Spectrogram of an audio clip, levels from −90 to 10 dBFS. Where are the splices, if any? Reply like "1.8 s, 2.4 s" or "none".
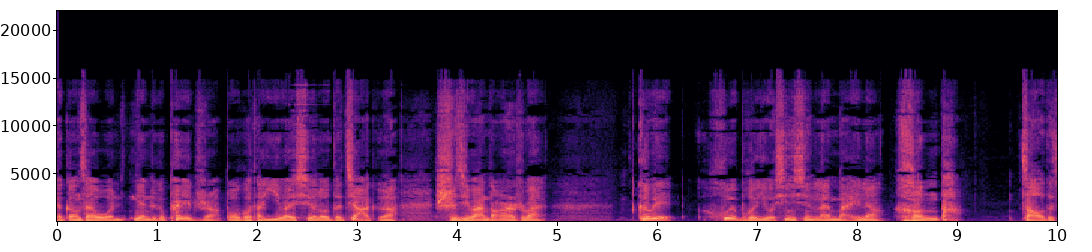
8.3 s

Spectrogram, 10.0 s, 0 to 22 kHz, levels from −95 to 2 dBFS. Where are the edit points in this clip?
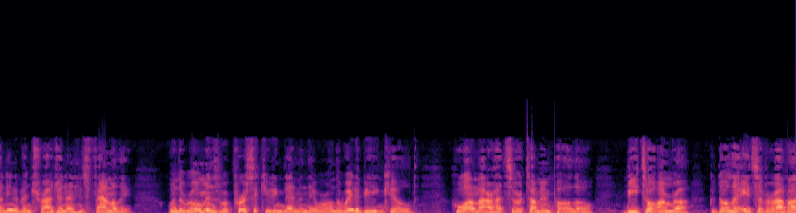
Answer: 5.5 s, 7.7 s

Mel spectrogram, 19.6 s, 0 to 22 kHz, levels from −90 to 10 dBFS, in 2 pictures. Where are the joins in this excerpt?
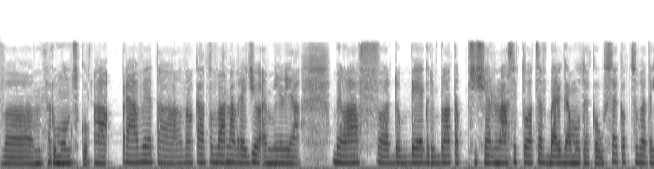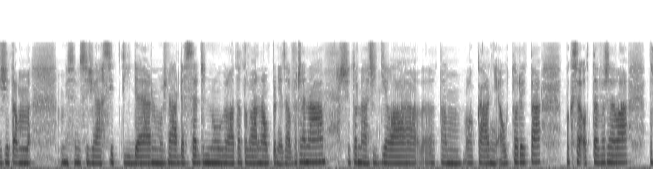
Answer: none

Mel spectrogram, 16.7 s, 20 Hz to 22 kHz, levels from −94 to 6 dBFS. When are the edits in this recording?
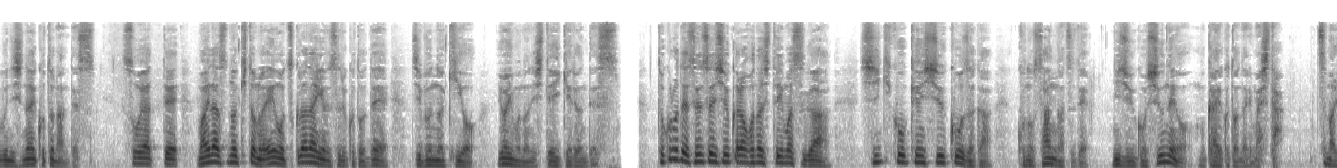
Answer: none

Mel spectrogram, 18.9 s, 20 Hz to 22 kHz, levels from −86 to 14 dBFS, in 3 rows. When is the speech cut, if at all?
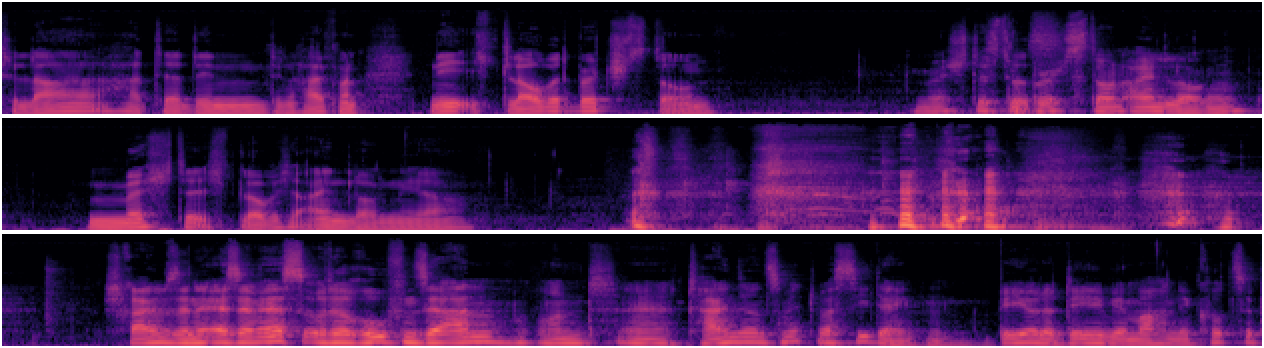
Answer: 2.8 s, 9.3 s

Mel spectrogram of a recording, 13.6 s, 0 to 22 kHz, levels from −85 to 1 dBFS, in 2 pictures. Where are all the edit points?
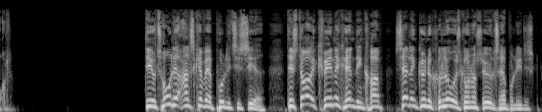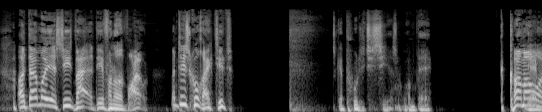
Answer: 7.7 s

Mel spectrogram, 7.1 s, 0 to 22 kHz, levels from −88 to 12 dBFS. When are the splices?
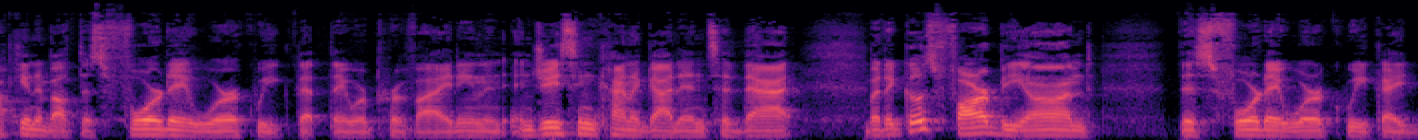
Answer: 4.3 s

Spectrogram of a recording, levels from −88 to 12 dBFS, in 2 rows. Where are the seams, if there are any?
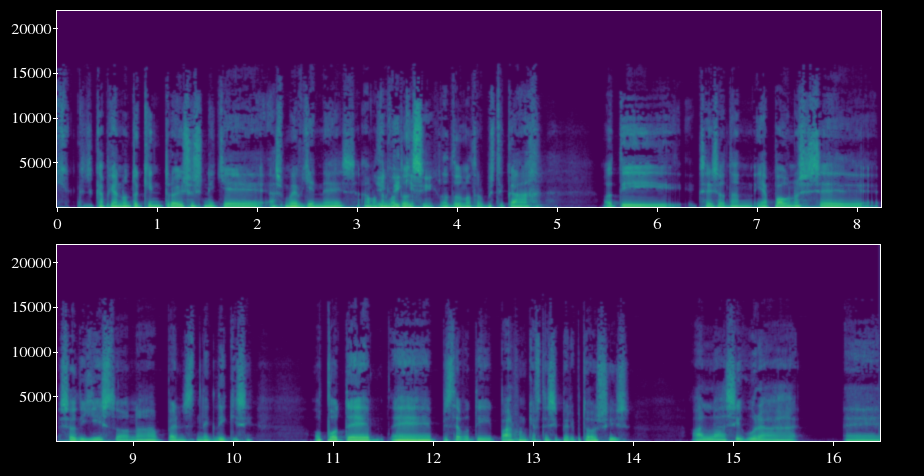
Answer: none

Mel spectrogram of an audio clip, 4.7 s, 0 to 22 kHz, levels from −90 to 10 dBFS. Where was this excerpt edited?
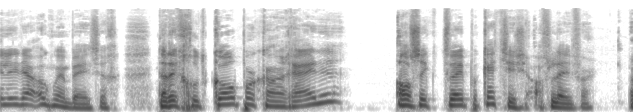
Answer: none

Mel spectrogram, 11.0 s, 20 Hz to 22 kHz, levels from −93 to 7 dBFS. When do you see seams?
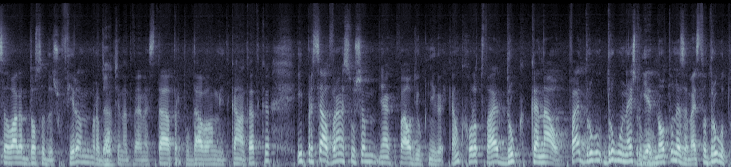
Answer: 6.6 s

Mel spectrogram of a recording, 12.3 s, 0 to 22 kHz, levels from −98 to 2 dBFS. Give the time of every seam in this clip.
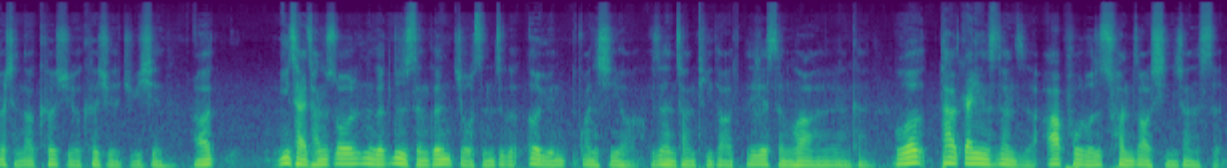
7.3 s

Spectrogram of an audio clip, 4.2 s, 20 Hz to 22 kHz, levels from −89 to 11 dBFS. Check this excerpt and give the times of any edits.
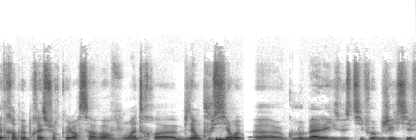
2.4 s

